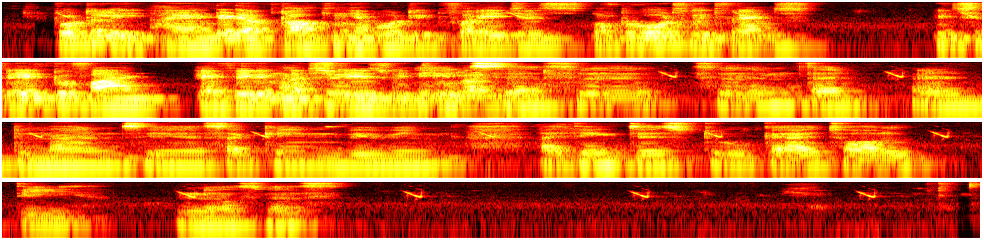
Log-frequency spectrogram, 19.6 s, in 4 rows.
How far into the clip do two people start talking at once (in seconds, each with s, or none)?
6.2 s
